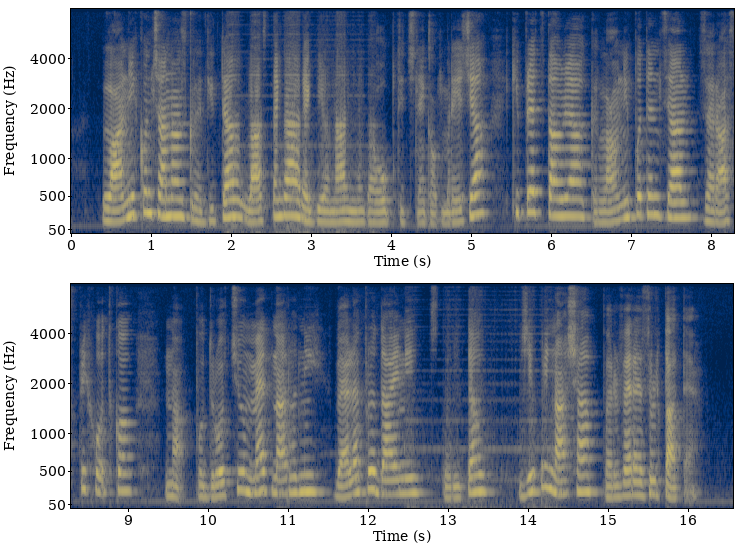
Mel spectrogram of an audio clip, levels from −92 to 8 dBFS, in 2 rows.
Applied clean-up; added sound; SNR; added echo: neural separator model SepFormer DNS4.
